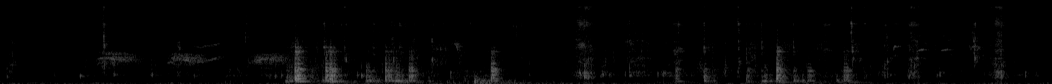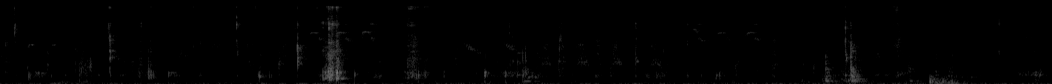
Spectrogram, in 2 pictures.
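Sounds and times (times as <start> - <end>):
person chewing: 0.0 - 7.6, 8.5 - 17.5.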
